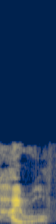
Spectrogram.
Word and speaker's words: Hyrule: To repeat, the secret word is pronounced Hyrule.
